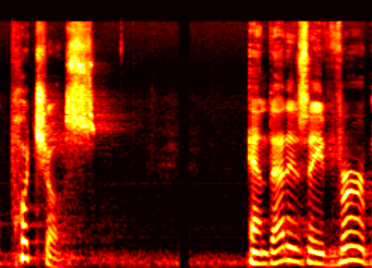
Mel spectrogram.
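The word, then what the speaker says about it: πτωχός: In the Greek, there's a word for poor pronounced pochos, and that is a verb meaning to shrink or to cower or cringe as beggars did in that day.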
